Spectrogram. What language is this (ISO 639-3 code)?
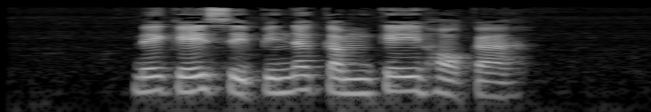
yue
